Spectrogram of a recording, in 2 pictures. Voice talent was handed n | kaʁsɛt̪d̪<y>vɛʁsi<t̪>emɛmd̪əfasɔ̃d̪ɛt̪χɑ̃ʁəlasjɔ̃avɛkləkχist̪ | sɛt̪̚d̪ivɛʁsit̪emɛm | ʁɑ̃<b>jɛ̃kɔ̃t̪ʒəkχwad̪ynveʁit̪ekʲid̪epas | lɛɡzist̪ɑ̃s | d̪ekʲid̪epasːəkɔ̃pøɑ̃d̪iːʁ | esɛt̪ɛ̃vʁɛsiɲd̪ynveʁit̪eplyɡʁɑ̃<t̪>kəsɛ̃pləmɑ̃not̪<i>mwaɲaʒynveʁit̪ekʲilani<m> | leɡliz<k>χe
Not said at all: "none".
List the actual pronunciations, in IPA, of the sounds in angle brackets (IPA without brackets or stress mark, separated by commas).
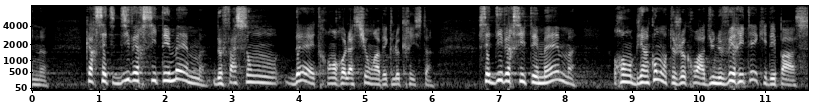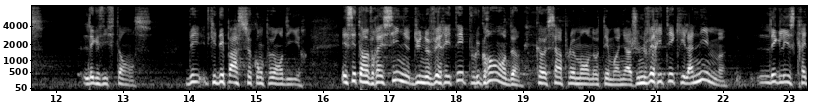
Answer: i, t̪, b, d̪, e, m, k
